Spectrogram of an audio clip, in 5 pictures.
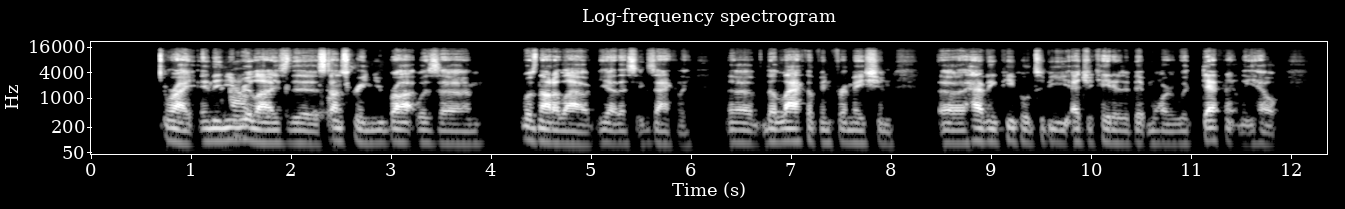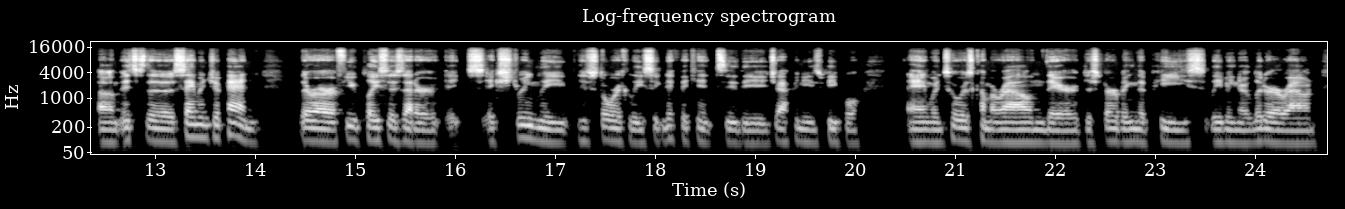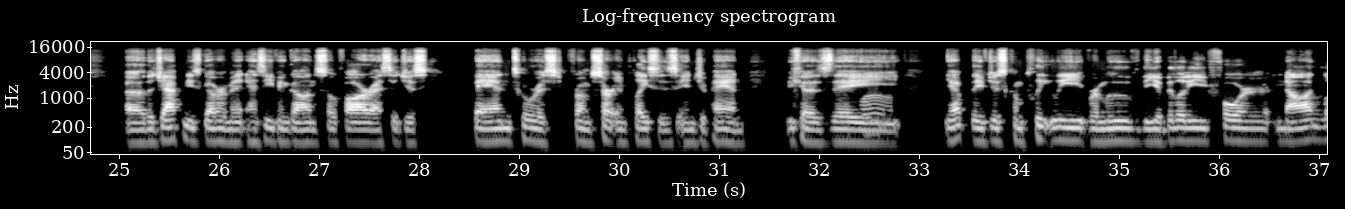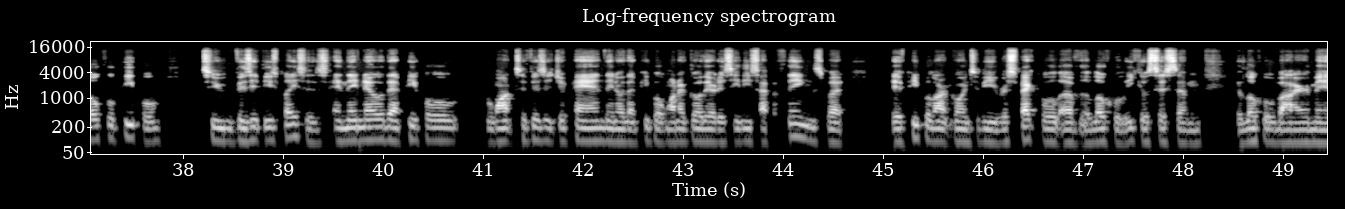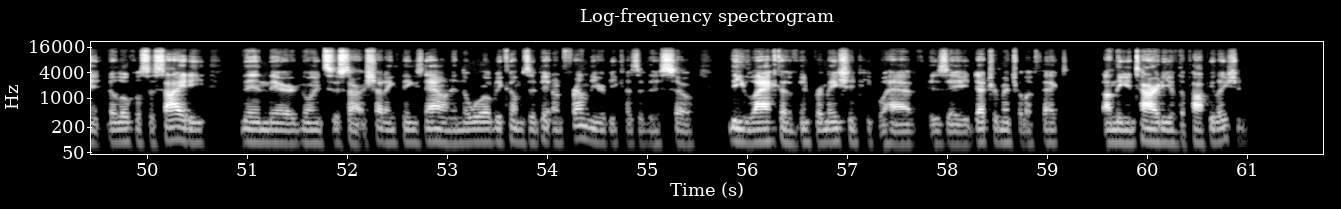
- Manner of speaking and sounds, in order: other background noise
- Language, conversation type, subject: English, unstructured, What do you think about tourists who litter or damage places?
- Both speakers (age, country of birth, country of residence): 25-29, United States, United States; 30-34, United States, United States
